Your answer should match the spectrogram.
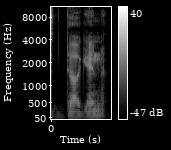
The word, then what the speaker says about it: Duggan: It is Duggan. I have been saying Dugan all year. It is Max Duggan, so I apologize.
